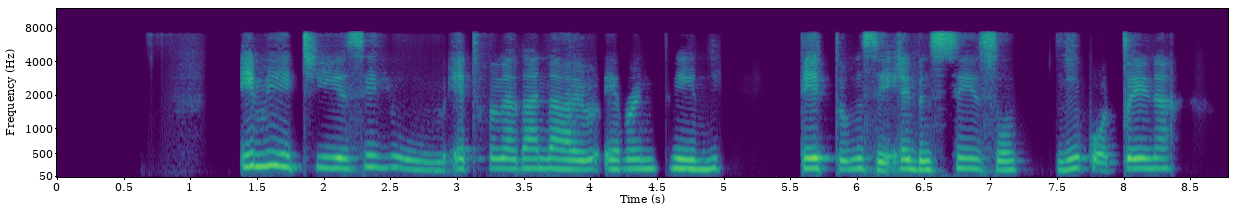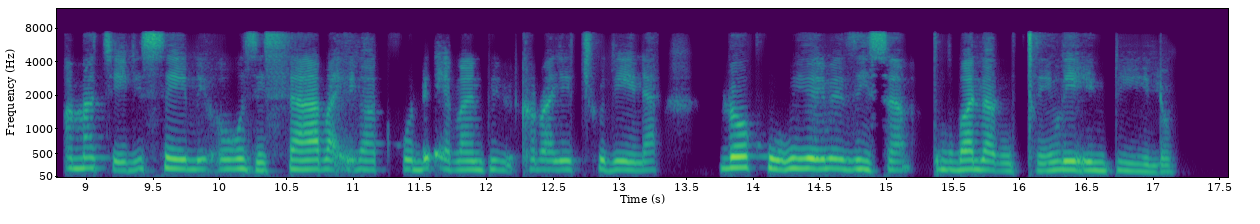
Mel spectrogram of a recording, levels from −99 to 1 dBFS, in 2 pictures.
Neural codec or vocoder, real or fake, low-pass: codec, 16 kHz, 0.5 kbps, X-Codec, HuBERT features, trained on general audio; fake; 7.2 kHz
